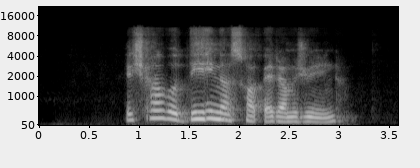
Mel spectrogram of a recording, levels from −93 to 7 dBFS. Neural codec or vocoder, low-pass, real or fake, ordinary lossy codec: codec, 16 kHz in and 24 kHz out, 0.6 kbps, FocalCodec, streaming, 4096 codes; 10.8 kHz; fake; Opus, 32 kbps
